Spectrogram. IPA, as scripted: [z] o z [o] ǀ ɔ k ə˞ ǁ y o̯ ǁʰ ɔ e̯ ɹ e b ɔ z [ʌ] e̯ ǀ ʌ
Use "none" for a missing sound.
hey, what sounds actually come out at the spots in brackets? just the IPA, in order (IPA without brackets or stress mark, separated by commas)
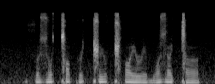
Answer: θ, o, ʌ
